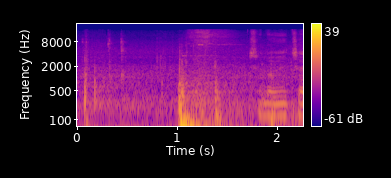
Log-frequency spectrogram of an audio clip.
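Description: A car door shuts with a heavy thump.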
